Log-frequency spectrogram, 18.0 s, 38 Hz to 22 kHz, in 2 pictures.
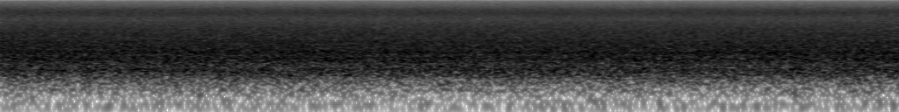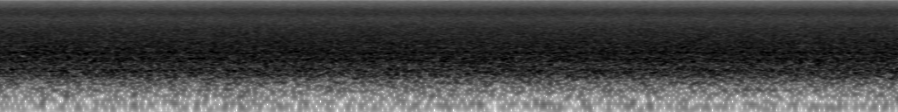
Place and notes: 得子口溪, 大忠村, Jiaoxi Township - stream
Waterfalls and stream
Zoom H2n MS+ XY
